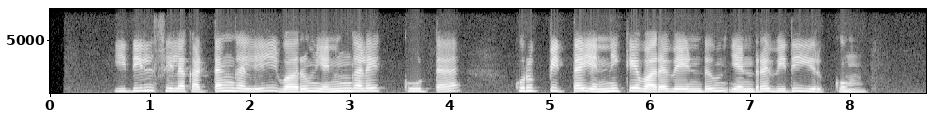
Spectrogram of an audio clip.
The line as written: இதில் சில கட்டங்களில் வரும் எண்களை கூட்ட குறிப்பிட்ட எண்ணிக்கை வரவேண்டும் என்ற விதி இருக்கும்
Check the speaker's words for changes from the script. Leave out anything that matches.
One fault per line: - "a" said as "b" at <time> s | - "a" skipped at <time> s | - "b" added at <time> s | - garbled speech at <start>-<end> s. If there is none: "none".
none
